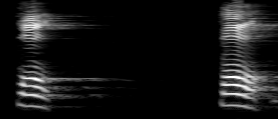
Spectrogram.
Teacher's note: Huruf to ini di antara sifatnya harus isti'la, terangkat pangkal lidahnya.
